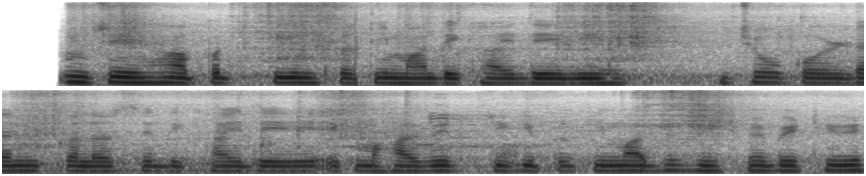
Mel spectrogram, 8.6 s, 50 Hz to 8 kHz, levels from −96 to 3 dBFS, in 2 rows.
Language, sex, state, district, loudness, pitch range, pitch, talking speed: Hindi, male, Chhattisgarh, Raigarh, -17 LUFS, 125-135 Hz, 130 Hz, 195 wpm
